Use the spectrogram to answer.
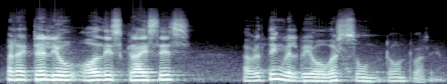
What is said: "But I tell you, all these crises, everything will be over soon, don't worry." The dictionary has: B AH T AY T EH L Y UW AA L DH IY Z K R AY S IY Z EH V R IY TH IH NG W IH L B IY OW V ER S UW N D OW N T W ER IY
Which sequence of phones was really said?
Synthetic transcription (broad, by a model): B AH T AY T EH L Y UW AA L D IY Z K R AY S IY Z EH V R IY T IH NG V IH L B IY OW V ER S UW N D OW N T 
